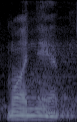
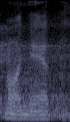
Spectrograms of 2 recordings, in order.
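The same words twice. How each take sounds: Both takes have the same delivery.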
